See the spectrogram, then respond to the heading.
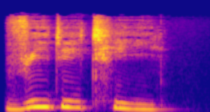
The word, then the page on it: vdt: British English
